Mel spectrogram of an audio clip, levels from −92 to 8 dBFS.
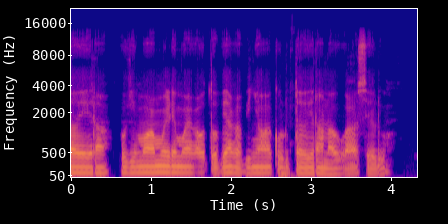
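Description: From start to finish the speech carries plainly audible codec damage, most likely Bluetooth SBC compression at a low bitrate, something like 96 kbps. The top end thins out and flickers, and a gritty, aliased grain sits on every syllable.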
